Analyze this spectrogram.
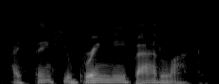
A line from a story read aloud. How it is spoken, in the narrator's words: With a whisper, he said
